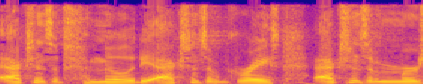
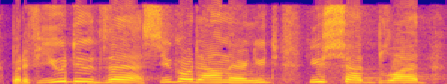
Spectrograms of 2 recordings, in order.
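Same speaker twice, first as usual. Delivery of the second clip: urgent warning; 7 semitones higher than usual. Retold or imitated. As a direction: raise the voice to stop him before it's too late. Abigail warning David, preacher voicing her.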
